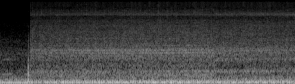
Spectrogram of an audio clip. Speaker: यह देखिए गाड़ी बहुत ज्यादा रेस हुई है आप इसका बहुत ऊपर गए हुए रेसिंग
